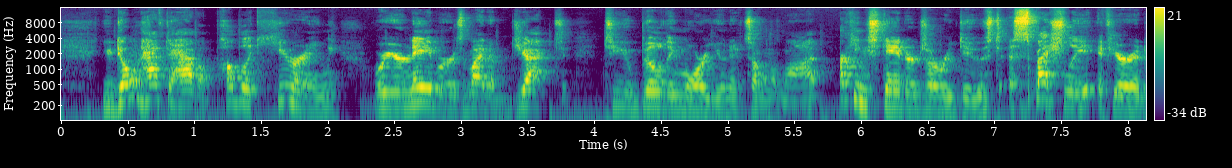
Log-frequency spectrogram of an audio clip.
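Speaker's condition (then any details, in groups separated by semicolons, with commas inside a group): No condition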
